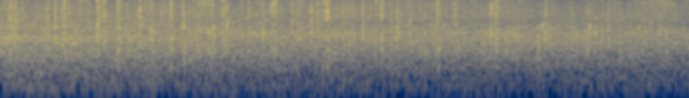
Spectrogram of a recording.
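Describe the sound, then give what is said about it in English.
An audience claps steadily, many hands blending into a dense, even patter of applause that holds at a moderate level throughout, with no voices standing out. “And do you want to clap on that? So go ahead.”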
